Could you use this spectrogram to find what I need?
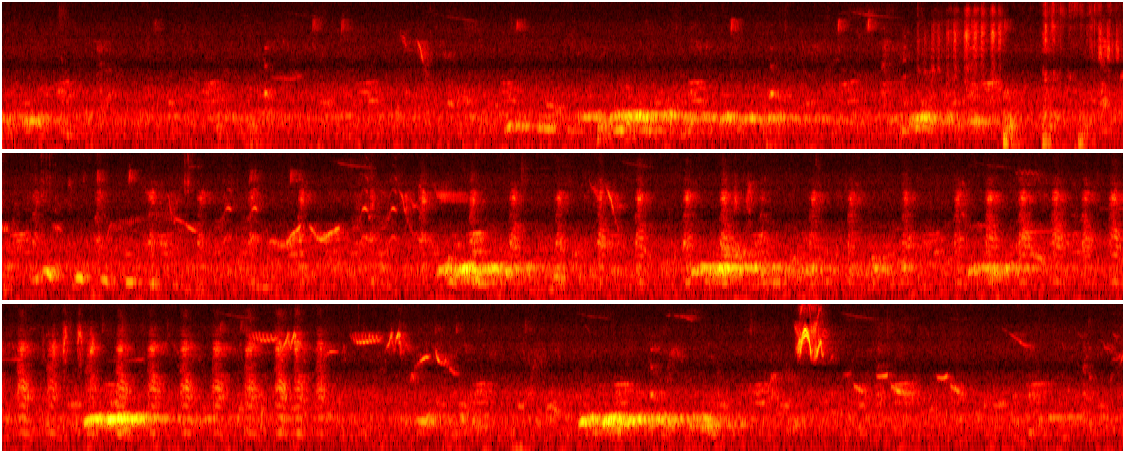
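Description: Small birds chirp and twitter close by.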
